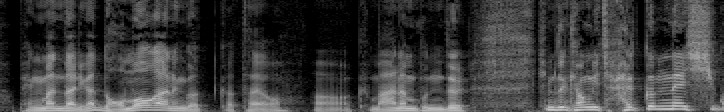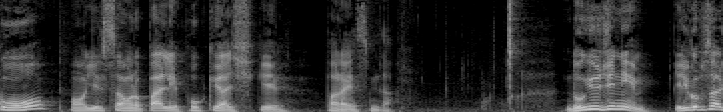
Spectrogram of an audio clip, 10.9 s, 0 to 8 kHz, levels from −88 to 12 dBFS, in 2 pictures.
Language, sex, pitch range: Korean, male, 115-160 Hz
